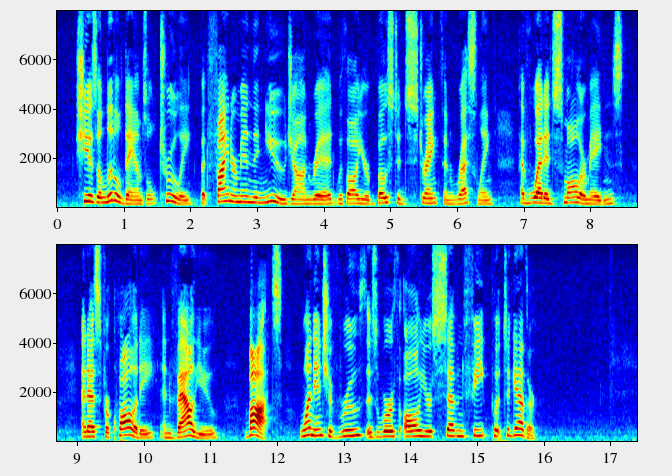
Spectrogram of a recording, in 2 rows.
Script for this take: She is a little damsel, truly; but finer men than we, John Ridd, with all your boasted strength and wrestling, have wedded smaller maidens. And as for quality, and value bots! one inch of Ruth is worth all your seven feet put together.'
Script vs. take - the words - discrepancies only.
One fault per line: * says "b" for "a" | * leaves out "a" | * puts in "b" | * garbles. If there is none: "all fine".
* says "you" for "we"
